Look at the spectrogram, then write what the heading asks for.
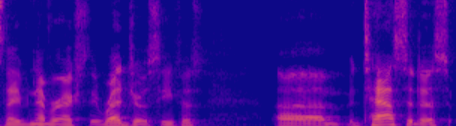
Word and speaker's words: Tacitus: Tacitus or Tacticus because people have never actually read Tacitus.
